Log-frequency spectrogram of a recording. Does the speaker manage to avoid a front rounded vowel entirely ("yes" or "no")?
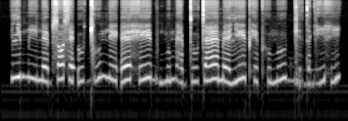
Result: yes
